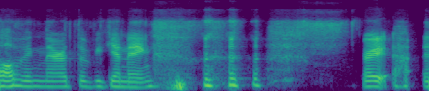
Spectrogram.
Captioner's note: laughs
